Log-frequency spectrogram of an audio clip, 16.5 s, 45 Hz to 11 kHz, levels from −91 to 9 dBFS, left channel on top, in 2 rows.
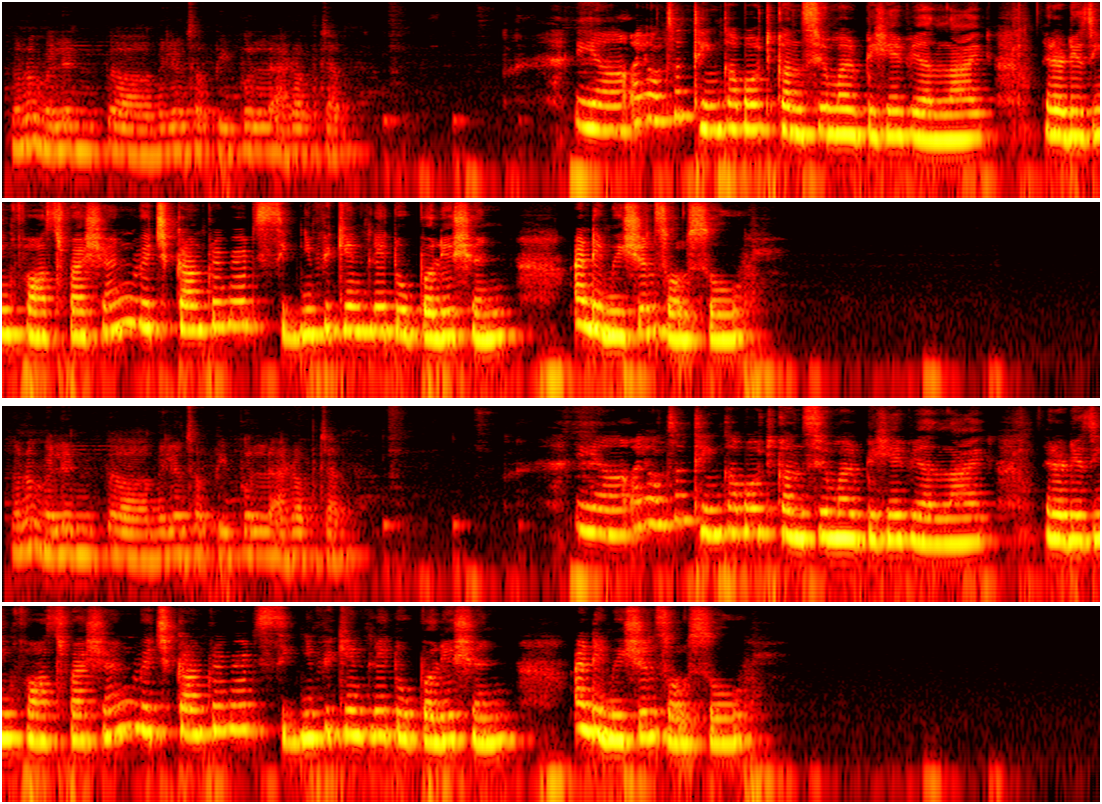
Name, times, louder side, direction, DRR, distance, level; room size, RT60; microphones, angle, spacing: voice 1, 0.0-3.0 4.3-4.4, right 1 dB, 65° right, 1.1 m, -34 dB
voice 2, 4.1-13.8, left 1 dB, 70° left, 0.6 m, -20 dB
3.2 x 2.1 x 3.9 m
head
